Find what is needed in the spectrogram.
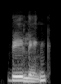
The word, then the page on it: veiling: Indian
